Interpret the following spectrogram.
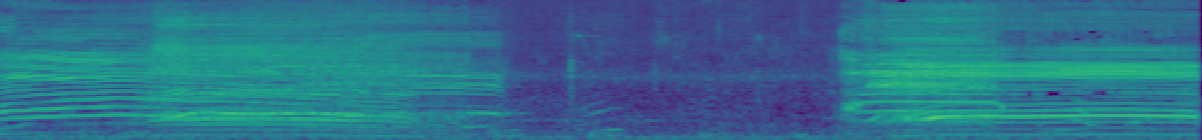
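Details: Sheep (Ovis aries) at the Toronto Islands Centre Zoo bleat in a chorus of long, wavering, nasal cries, one after another with brief quiet gaps.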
